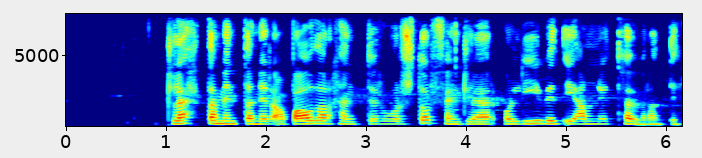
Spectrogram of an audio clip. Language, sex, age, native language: Icelandic, female, 30-39, Icelandic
